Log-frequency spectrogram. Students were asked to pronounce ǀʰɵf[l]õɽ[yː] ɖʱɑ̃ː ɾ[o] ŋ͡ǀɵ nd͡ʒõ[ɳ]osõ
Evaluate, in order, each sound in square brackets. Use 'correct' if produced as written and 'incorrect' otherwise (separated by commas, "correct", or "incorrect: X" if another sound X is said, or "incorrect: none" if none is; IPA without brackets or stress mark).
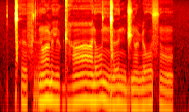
incorrect: r, correct, correct, correct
